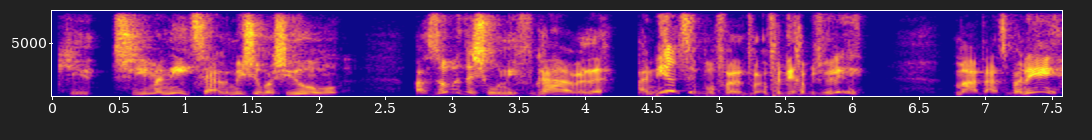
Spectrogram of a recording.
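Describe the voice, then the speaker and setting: A man's voice: mid-range voice, slightly rough. A man giving a humorous religious lecture to an audience, telling stories, acting out the people in them and urging his listeners to pay attention. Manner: lively storyteller who acts out others' voices and jokes; addresses the crowd directly, urging them to listen. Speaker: rabbi giving a Torah class.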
